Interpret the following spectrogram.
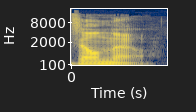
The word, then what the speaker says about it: Villeneuve: Denis Villeneuve. It's French. Yeah. I mean, Or duh. Villeneuve. Je ne sais quoi. so basically in French, you just say about half the word Yeah.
